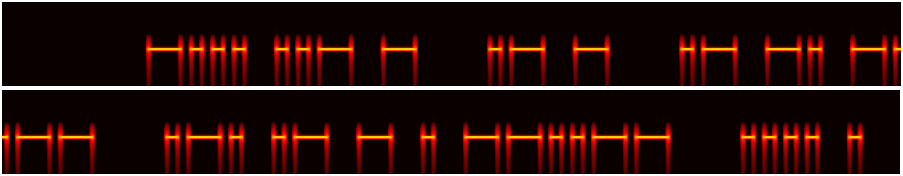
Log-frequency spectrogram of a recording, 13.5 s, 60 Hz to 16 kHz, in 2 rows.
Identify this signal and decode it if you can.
Morse code, heard as a keyed tone, about 14 wpm, 700 Hz. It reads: BUT AT ANY RATE, HE
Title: Sentences from Top 700 Words 15wpm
